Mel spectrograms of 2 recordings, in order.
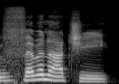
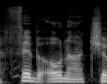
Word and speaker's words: Fibonacci: that up real quick how do you even spell that I'm probably saying it wrong to feminazi it's feminine no it's a but the the feminazi sequence sequence Feb anoche yeah Fibonacci Bonacci yeah the Fibonacci series of numbers in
